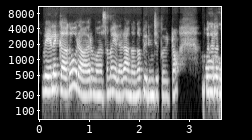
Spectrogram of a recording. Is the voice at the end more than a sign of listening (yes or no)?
no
